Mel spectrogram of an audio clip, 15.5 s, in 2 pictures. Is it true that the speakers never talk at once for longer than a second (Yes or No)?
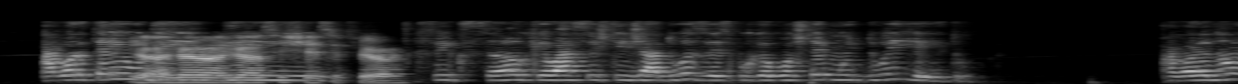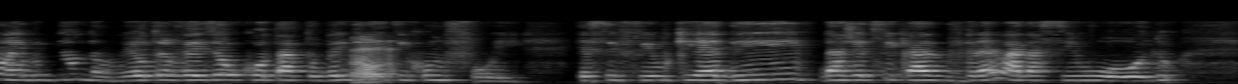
No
